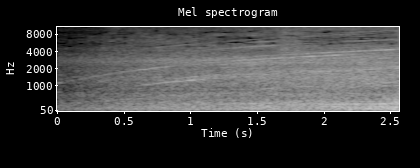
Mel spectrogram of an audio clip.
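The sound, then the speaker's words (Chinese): An airplane engine spools up: a broad, rushing roar grows steadily louder while a thin whine glides upward in pitch the whole time, with no voices. “男人四处看了看，坐到了驾驶室里，发动了飞机。”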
